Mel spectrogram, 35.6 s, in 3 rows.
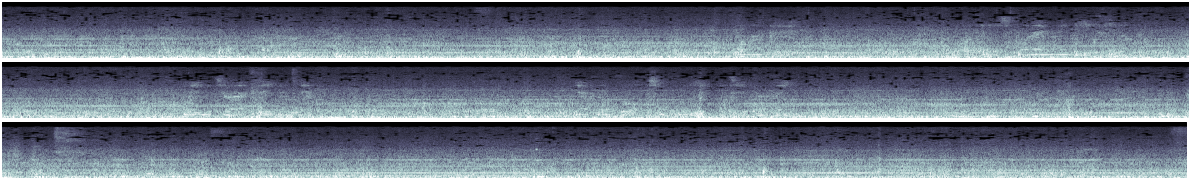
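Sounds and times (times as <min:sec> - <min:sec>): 
415 series electric train running on a local service: 0:00.0 - 0:35.5.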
